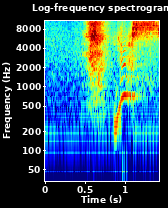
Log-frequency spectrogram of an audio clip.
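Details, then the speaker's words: Pompeii, a Boxer dog, sneezing: a quick breathy intake followed by a loud burst ending in a rising voiced sound, against a faint background hum. "pompeii pompeii make you sneeze can you sneeze"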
